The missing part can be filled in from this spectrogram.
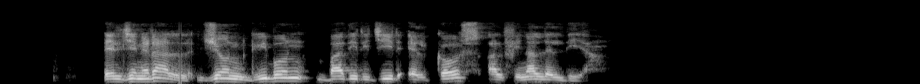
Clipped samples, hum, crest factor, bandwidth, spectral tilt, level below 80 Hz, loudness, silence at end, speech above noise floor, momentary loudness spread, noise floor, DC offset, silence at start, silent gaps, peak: under 0.1%; none; 18 dB; 7.8 kHz; -4 dB/octave; -60 dBFS; -17 LUFS; 3.2 s; over 74 dB; 8 LU; under -90 dBFS; under 0.1%; 1.05 s; none; -2 dBFS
